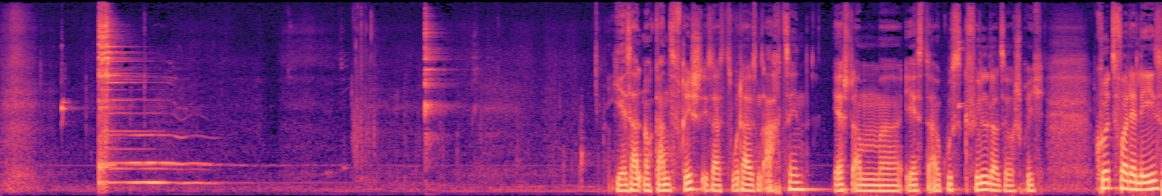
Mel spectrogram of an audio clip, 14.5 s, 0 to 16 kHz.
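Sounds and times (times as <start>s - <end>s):
wine glasses clinking in a toast: 1.2s - 3.0s
speech: 7.7s - 14.5s.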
